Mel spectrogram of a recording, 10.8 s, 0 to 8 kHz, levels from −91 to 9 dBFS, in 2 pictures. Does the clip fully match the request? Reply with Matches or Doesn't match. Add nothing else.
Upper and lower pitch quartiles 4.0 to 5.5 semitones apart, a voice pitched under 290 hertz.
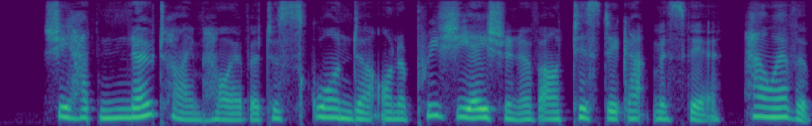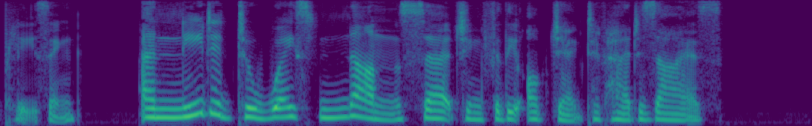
Matches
